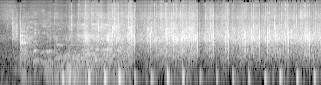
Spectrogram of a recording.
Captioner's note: applause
